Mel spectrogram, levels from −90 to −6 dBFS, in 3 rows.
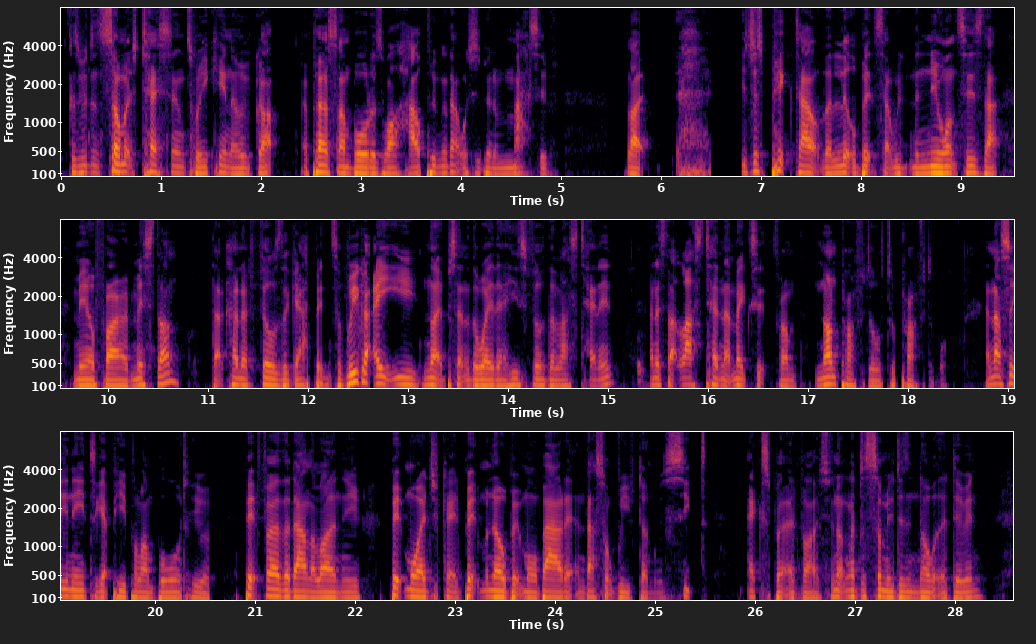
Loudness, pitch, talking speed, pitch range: -35 LUFS, 110 Hz, 275 wpm, 105-120 Hz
